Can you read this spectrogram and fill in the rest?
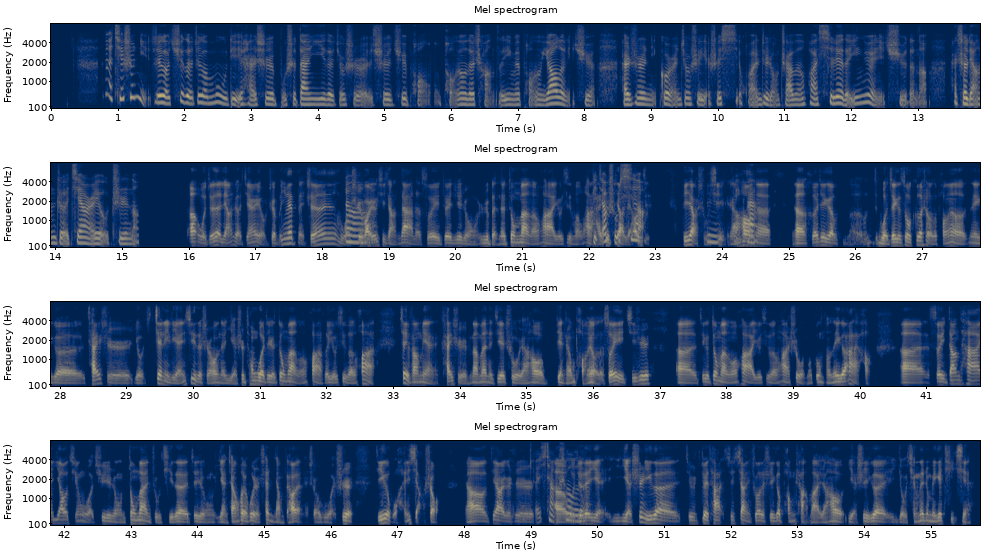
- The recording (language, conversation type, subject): Chinese, podcast, 在不同的情境下听歌，会影响你当下的偏好吗？
- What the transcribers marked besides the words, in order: "现" said as "擅"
